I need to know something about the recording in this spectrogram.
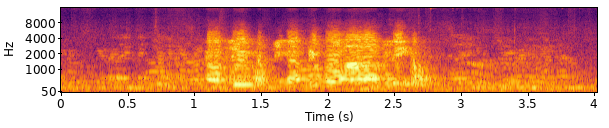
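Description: People talking, with one voice loud and close for about a second and a half, starting about a second in, over a low murmur of other voices.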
